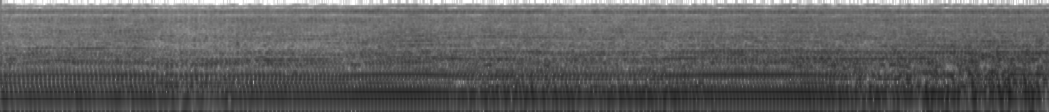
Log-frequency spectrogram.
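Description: Motorcycle engine revving hard and held under load while the bike is bogged down in deep wet mud, its rear wheel trying to drive it out. The pitch climbs about two seconds in and holds there, wavering near the end.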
